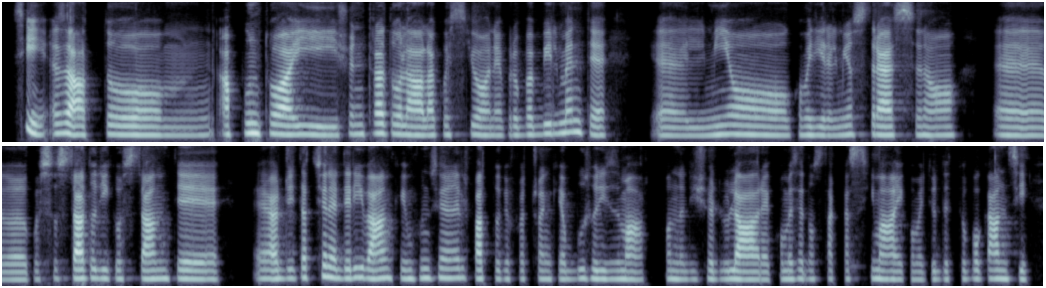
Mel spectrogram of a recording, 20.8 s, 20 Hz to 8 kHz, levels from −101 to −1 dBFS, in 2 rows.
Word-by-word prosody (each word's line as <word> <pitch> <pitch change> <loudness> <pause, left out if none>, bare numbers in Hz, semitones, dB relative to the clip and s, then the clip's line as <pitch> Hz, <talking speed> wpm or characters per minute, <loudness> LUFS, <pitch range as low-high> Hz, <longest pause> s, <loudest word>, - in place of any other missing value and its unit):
Sì 220 - +3
esatto, 180 -3 +4
mhmm, 170 +1 -10
appunto 205 +2 +2
hai 185 -2 +5
centrato 200 +2 +1
la 175 -2 +6
la 175 0 +1
questione. 180 -2 -4
Probabilmente, 185 +2 -2 0.4
ehm, 165 -1 -5
il 165 0 -8
mio 180 -2 -1
come 180 0 -5
dire, 175 -1 -4
il 165 - -8
mio 180 +2 -3
stress 180 -1 +3
no, 175 0 -4 0.3
ehm, 165 -2 -3
questo 170 +2 -5
stato 185 +1 +5
di 185 -1 -4
costante, 180 0 -1 0.7
ehm, 185 - -7
agitazione 200 +3 0
deriva 190 0 0
anche 190 0 +2
in 185 0 -3
funzione 195 +1 -4
del 200 0 -5
fatto 185 -1 -1
che 175 0 -12
faccio 180 +1 -14
anche 175 0 -8
abuso 180 +2 -8
di 175 0 -1
smartphone, 170 0 -5
di 170 0 -15
cellulare, 170 -1 +1
come 175 0 -5
se 180 +1 -7
non 175 0 -12
staccassi 180 +1 -13
mai, 175 -2 0
come 165 -1 -13
ti 170 - -12
ho 170 - -12
detto 170 +1 -14
poc'anzi, 180 -1 -3
180 Hz, 145 wpm, -25 LUFS, 175-190 Hz, 0.7 s, la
